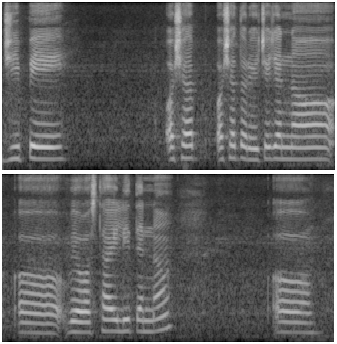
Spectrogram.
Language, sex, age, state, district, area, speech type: Goan Konkani, female, 30-45, Goa, Salcete, rural, spontaneous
